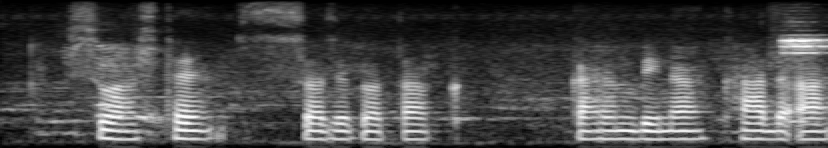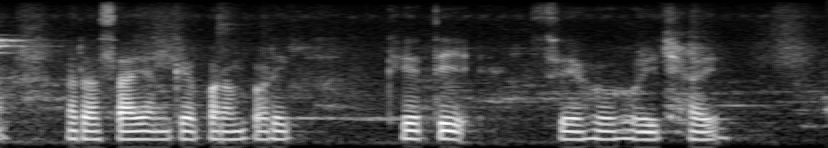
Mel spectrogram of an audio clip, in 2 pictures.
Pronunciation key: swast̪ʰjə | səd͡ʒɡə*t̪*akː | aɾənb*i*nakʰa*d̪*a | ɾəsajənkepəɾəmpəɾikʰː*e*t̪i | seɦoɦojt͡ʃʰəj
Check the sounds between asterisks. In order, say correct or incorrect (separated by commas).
correct, correct, correct, correct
